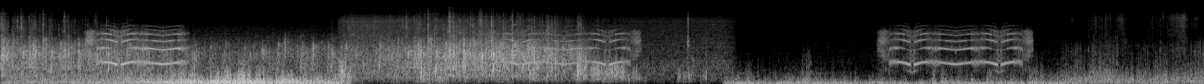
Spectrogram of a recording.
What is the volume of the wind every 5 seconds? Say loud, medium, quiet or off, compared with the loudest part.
loud, medium, medium.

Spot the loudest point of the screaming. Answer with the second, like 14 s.
1 s.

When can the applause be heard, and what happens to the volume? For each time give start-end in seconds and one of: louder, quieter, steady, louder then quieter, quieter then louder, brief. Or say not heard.
0.0-6.0 quieter then louder.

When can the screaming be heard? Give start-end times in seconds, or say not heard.
0.8-1.9, 5.0-6.5, 8.8-10.3.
